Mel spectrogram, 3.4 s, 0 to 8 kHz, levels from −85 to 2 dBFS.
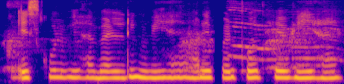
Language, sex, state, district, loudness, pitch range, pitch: Hindi, female, Bihar, Araria, -16 LUFS, 230-245 Hz, 240 Hz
